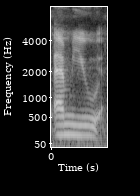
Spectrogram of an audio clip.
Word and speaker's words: mumpsimus: Your word of the day is spelled M-U-M-P-S-I-M-U-S, spelled M-U-M-P-S-I-M-U-S.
